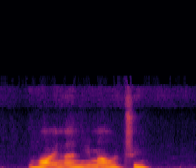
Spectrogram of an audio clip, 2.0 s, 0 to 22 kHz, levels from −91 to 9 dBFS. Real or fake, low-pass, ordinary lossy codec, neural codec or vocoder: fake; 10.8 kHz; Opus, 24 kbps; codec, 24 kHz, 1.2 kbps, DualCodec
